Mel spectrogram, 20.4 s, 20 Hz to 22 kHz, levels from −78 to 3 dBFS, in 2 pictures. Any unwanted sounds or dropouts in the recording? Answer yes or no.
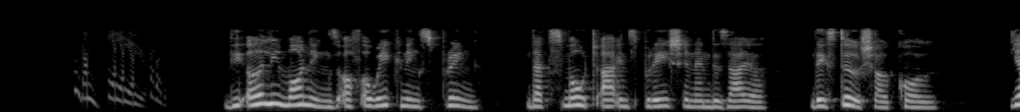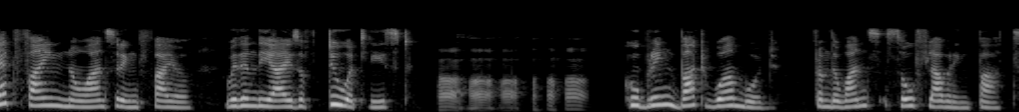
yes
